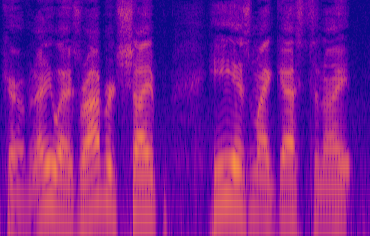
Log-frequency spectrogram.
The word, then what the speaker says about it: Shiepe: I believe it's pronounced Shiepe.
